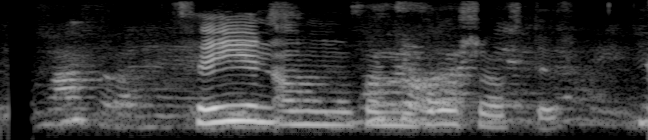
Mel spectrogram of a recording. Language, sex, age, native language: Icelandic, male, 12, Icelandic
